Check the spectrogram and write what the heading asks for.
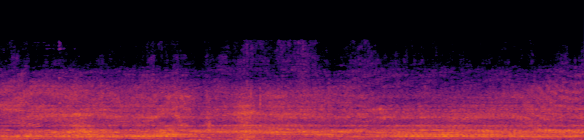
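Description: Steady background hiss and low hum with no bang: the toy pop-bag grenade fails to burst.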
